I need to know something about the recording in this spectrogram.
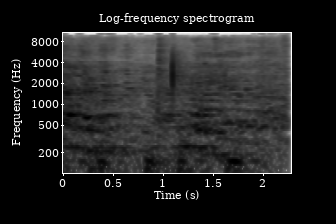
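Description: Billiard balls click together sharply.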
